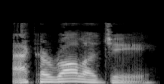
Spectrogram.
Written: acarologist

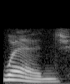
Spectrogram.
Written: wedge

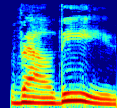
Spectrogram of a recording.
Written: Valdez

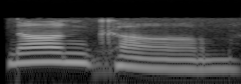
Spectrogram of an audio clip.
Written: noncom

